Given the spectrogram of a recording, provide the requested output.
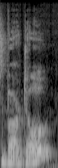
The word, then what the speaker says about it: Bordeaux: That's Bordeaux. You don't spell the X.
